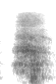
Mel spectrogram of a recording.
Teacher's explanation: We have the hard H. Ha. When you pronounce it correctly, it comes from the back of the throat also.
